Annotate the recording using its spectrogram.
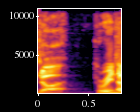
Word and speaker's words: Quirindi: Quirindi. That's a hard word to pronounce, but it is Quirindi.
